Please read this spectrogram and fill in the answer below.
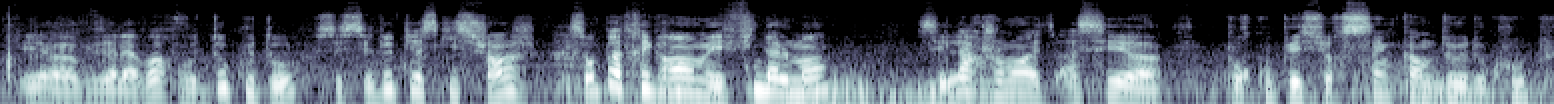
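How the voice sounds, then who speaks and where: The man's voice is high and swings very widely in pitch, with an Occitanie accent. He talks at a fairly quick pace against noticeable background noise. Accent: southern French (Occitanie). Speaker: garden equipment seller. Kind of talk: product demonstration.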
